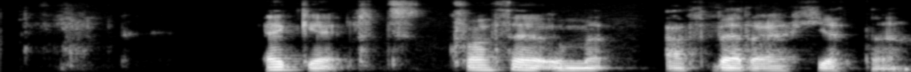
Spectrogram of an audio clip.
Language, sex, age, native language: Icelandic, male, 40-49, English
